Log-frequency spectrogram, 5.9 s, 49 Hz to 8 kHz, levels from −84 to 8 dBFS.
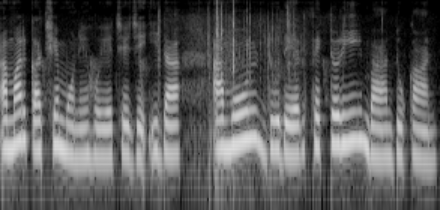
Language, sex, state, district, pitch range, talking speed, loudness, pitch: Bengali, female, Tripura, West Tripura, 185-235 Hz, 110 wpm, -15 LUFS, 200 Hz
